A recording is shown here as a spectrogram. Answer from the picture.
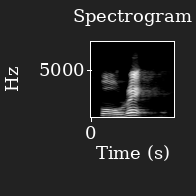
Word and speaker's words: forêt: See, in French, forêt, T will be silent since it is a consonant letter.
